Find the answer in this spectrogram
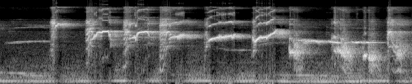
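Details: Varied calls from a samyong bird: steady high whistles, quick upward-sweeping notes and short rough chips tumbling in fast irregular succession, with a low humming background throughout.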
